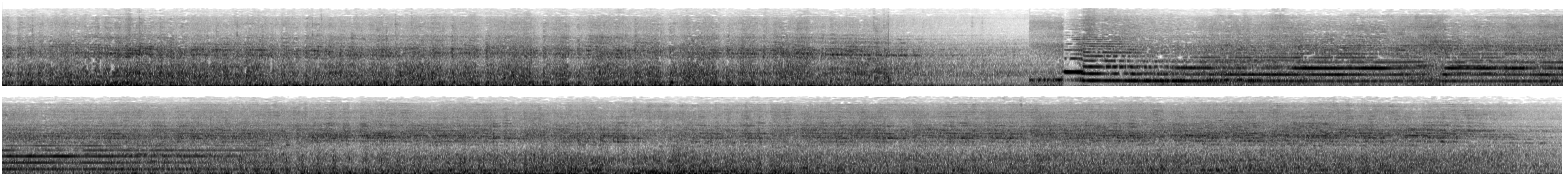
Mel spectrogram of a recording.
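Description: Indian Railways passenger coaches rushing past, their wheels clattering and rumbling on the track. About ten seconds in, after an abrupt cut, a train horn sounds one long blast of about seven seconds over the passing coaches.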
